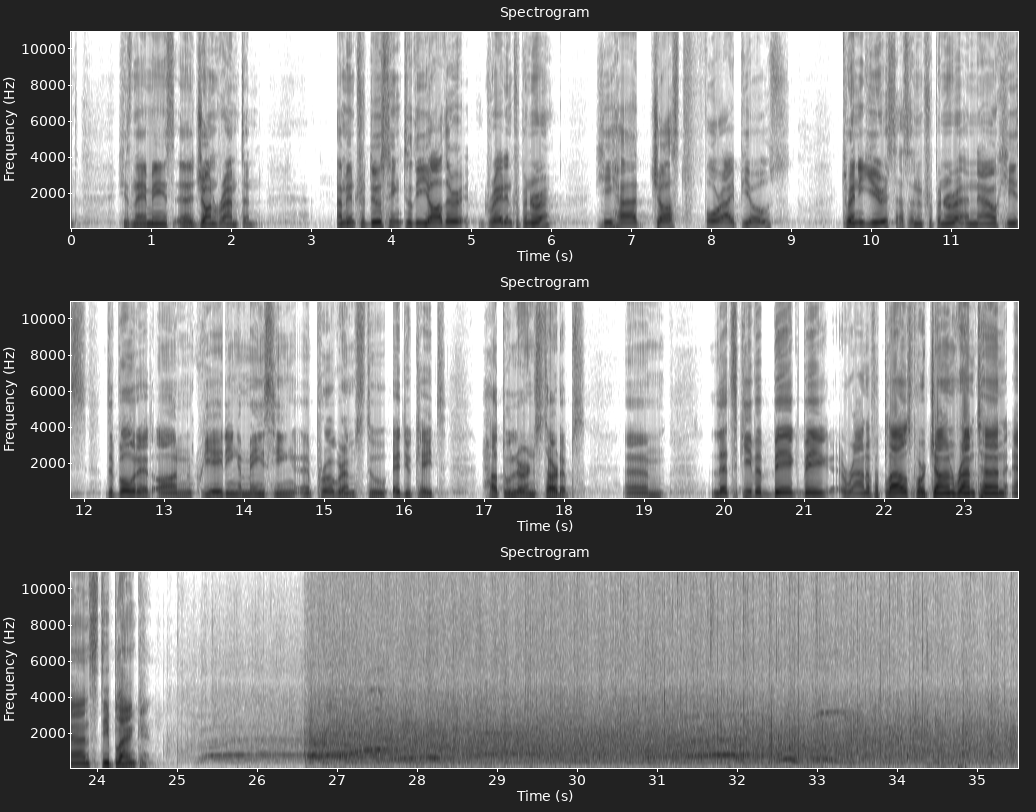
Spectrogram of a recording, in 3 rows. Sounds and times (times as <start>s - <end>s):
Speech: 0.6s - 2.4s, 3.3s - 6.0s, 6.6s - 9.0s, 9.7s - 24.7s.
